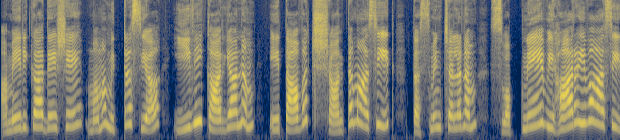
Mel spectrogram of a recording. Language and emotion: Sanskrit, happy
